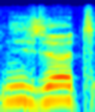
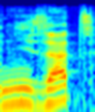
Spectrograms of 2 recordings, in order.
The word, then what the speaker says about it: N'Zoth: marche aussi en fait il y a pas de vraie prononciation même si la prononciation phonétique la plus proche je crois que c'est nzat exactement c'est nizat ou niazat un truc comme ça donc voilà mais bon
